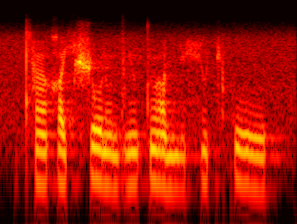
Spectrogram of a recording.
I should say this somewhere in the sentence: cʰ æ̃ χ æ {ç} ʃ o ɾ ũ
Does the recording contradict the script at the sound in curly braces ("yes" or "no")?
no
